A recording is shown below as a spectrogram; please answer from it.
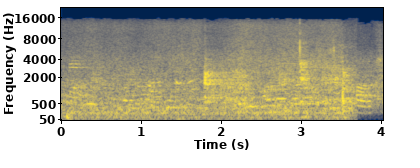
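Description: Marinated char siu pork strips sizzling as they roast in a hot drum oven over a fire, a steady dense hiss and rush whose low rumble drops away abruptly near the end.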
